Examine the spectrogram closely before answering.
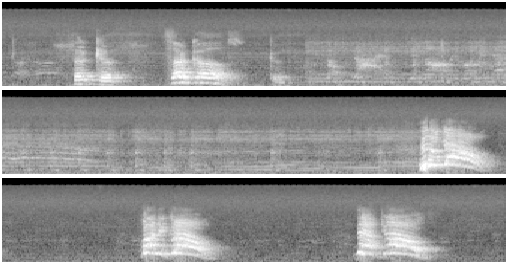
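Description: Several men shout together in short, loud bursts, close to a microphone.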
